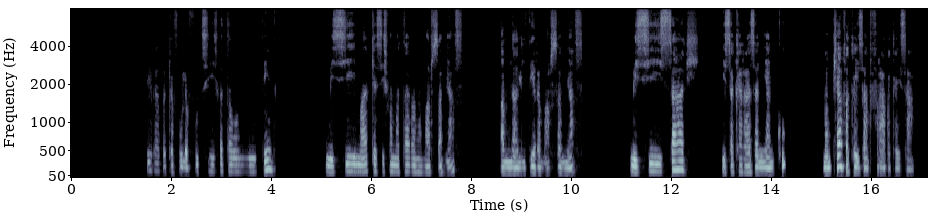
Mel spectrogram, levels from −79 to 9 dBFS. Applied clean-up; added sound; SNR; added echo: none; none; none; none.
